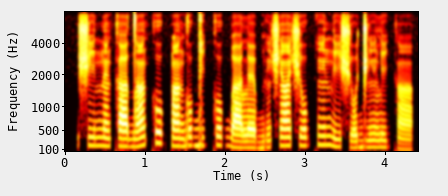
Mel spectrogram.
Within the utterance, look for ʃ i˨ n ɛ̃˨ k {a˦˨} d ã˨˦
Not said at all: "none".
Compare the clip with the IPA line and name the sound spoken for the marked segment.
a˨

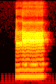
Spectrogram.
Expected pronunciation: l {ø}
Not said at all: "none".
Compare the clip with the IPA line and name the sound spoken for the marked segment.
ø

